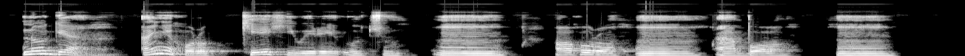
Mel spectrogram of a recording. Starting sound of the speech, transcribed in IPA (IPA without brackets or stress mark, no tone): n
